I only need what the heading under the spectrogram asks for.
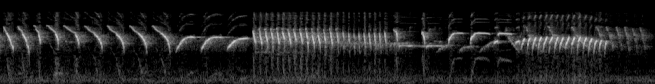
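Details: A canary, labelled Timbrado, sings a fast, varied training song: rapid descending sweeps, then a dense rattling trill, clear whistled notes and a buzzy rolling trill.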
